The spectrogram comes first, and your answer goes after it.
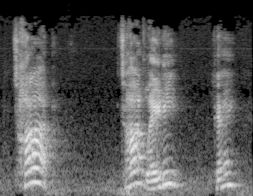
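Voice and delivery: mock whiny mother talking to the cop; defensive excuse. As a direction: brush the officer off.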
